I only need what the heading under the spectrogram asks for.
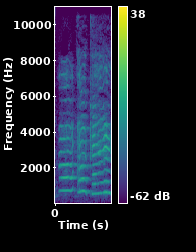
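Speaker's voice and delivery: imitating her crying self, very high; tearful. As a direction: squeak it out through tears. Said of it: "And I was like".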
